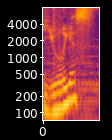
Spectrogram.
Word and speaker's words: Julius: So now we're in, his name's spelt Julius, but we learned that it's actually pronounced Julius. Yeah. That's neat. like Spanish pronunciation.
